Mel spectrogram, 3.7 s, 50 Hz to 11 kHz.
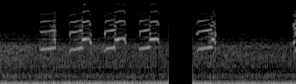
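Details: Bald eagles at a nest in Southwest Florida, recorded by nest camera on 25 November 2022 near 23:00: short bursts of high, piping, chattering notes, about four bursts in two seconds, a brief silence, then more, over low steady hum.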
